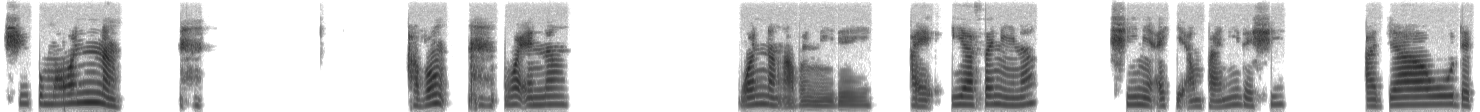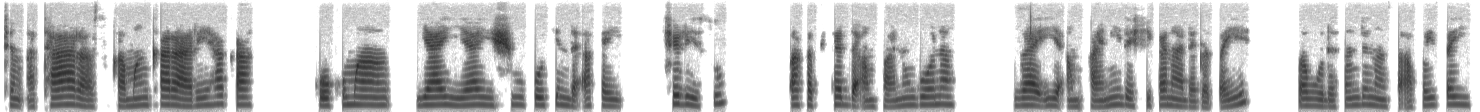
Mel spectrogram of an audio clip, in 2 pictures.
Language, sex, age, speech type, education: Hausa, female, 30-45, spontaneous, tertiary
